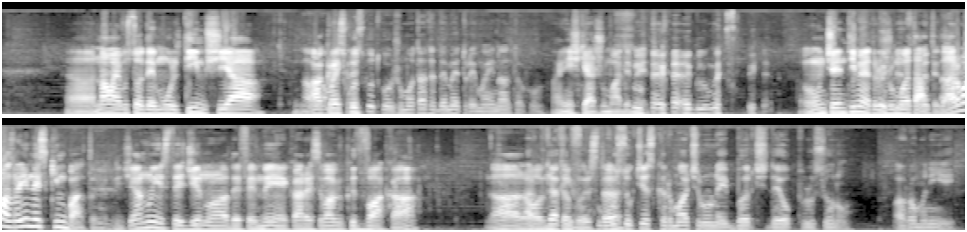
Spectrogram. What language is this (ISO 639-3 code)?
ron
